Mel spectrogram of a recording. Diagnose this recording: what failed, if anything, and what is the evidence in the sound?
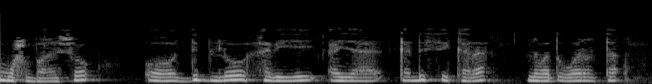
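MP3 compression throughout, at the codec stage: nothing above 5.5 kHz, with heavy watery swirling, which fits a starved encoder, likely around 16 kbps, zeroing weak frequency lines.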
